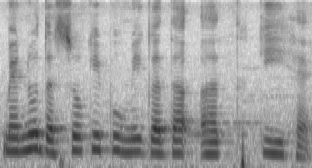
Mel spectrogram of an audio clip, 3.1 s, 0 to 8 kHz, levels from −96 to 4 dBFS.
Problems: background sounds at intervals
